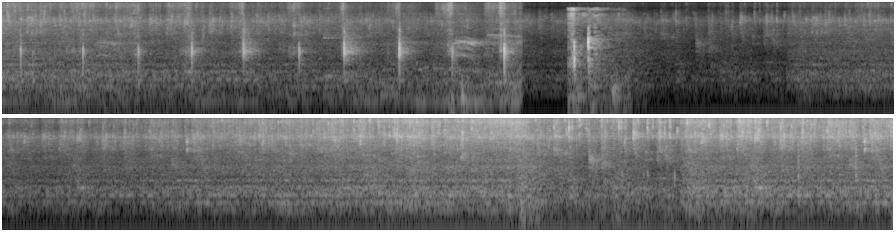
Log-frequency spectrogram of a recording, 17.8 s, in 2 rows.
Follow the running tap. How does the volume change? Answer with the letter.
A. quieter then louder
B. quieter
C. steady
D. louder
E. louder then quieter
A.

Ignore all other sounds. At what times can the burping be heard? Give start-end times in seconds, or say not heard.
not heard.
